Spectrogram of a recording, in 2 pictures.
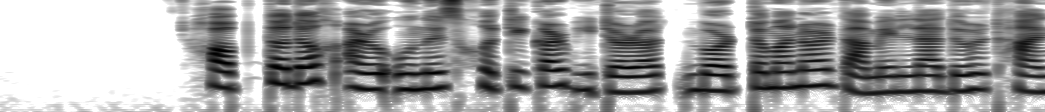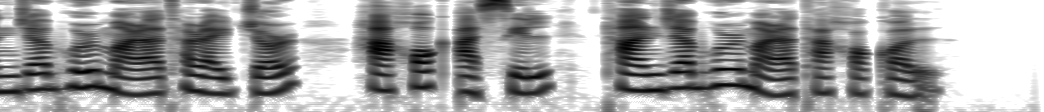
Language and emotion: Assamese, neutral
